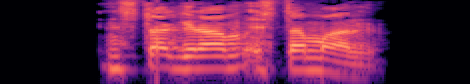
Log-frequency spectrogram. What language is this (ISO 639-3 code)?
snd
